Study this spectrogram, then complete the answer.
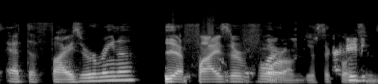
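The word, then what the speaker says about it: Fiserv: that I know that but it's pronounced the same it's similar yeah it sounds it just has a V at the end yeah so game game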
